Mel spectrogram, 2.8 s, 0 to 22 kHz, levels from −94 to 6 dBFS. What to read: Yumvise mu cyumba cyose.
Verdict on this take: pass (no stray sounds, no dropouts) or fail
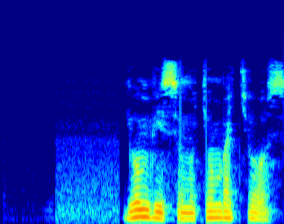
pass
